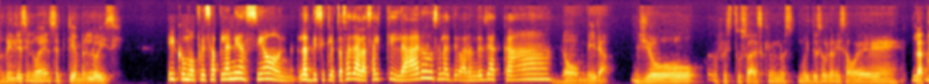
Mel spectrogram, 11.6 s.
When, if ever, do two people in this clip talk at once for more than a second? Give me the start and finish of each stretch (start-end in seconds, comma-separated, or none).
none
